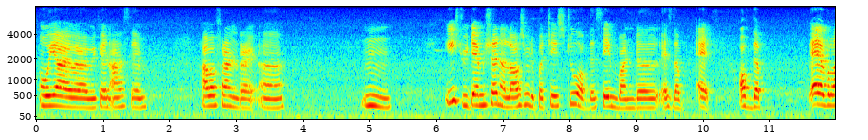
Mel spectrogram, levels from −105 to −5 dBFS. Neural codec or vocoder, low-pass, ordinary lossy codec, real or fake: none; none; none; real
